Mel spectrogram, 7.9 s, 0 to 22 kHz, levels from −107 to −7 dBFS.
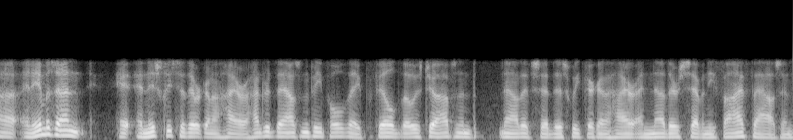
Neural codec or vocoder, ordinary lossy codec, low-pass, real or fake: codec, 16 kHz in and 24 kHz out, 0.6 kbps, FocalCodec, streaming, 2048 codes; Opus, 24 kbps; 3.6 kHz; fake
